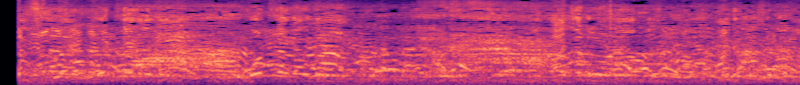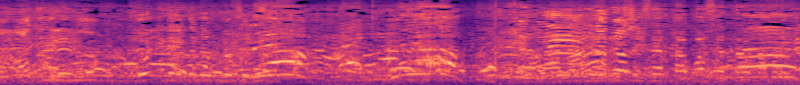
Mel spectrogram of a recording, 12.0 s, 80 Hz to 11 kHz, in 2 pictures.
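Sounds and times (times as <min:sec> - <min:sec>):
men chattering: 0:00.2 - 0:08.3.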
